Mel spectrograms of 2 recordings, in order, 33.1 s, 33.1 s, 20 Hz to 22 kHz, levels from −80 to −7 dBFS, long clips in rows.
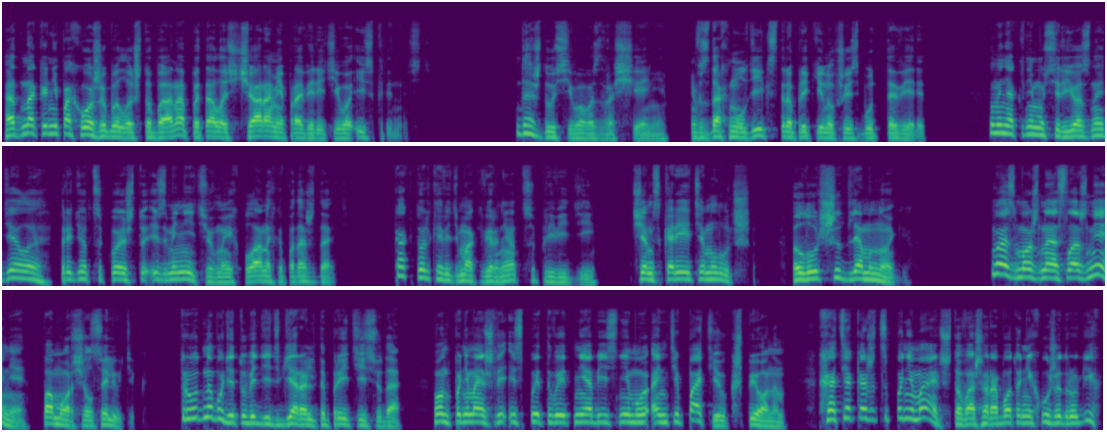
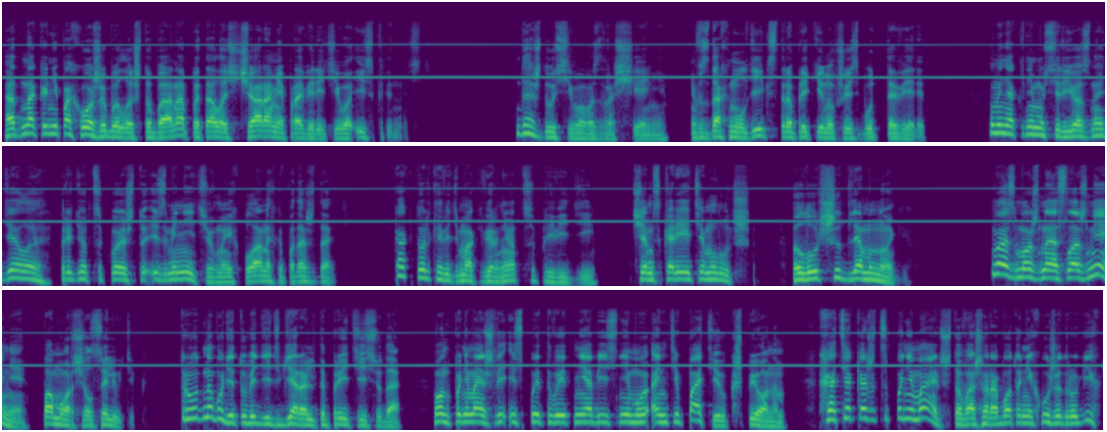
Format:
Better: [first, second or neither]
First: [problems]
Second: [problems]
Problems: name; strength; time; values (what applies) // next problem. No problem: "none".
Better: first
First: none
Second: high-pitched whine; loud; throughout; 3 kHz, 6 dB below the speech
